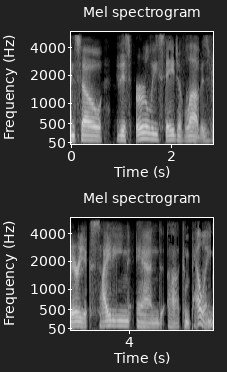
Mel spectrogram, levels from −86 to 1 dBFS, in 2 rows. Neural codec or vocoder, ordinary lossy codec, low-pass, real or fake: none; AAC, 24 kbps; 5.4 kHz; real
